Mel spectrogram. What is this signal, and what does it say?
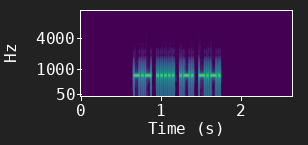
Morse code, heard as a keyed tone, about 50 wpm, 700 Hz. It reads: K5RC
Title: Call Signs Repeated 3x - 50wpm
